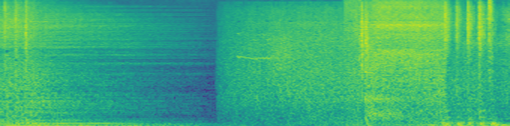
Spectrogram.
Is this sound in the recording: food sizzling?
no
